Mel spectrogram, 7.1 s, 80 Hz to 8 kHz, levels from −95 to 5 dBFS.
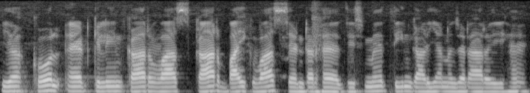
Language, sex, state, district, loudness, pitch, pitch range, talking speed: Hindi, male, Jharkhand, Palamu, -18 LUFS, 140 Hz, 135-150 Hz, 155 wpm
